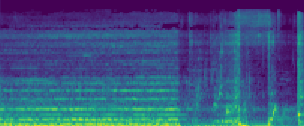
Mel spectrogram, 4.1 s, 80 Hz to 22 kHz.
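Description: Demo music played loud through a JIC speaker rig of DN 75 tweeters, LS 12075 mid drivers and LS 18125 low and sub drivers. A held chord sounds over deep bass, then breaks off about two and a half seconds in into falling bass sweeps and sharp hits.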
